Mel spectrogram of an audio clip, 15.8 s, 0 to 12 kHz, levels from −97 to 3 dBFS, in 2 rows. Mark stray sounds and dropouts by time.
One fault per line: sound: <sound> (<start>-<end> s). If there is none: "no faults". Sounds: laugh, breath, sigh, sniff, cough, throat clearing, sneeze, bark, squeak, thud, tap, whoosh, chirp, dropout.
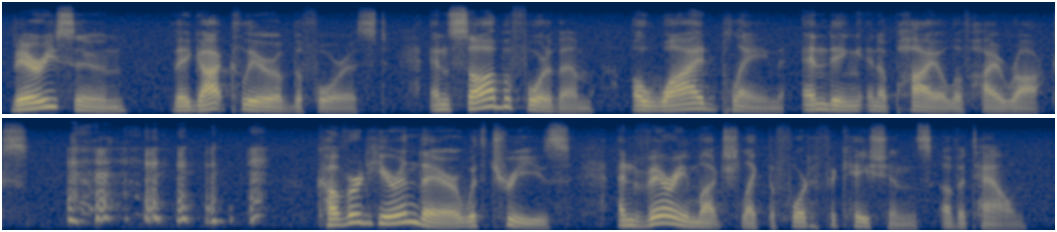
sound: laugh (8.4-9.9 s)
